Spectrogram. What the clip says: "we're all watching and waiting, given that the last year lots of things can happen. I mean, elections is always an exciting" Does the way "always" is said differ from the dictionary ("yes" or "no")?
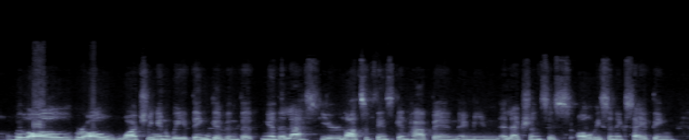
yes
